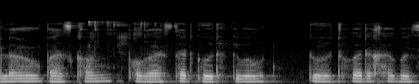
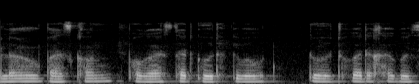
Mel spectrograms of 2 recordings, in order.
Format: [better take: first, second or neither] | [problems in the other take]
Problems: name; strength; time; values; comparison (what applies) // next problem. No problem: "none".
second | noise reduction (neural mask model Resemble Enhance denoiser)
